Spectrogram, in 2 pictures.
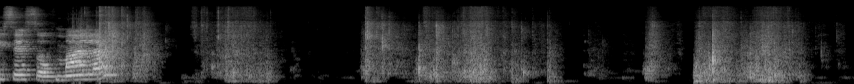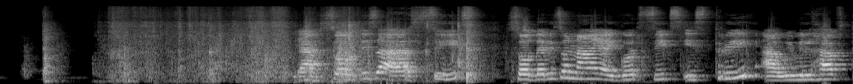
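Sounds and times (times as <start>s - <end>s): plastic packaging rustling: 0.7s - 14.1s.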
